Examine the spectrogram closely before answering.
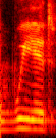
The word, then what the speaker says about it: weird: Just think about a long E sound. We, like we, you and I. We, and then a schwa, d. Weird. Weird.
